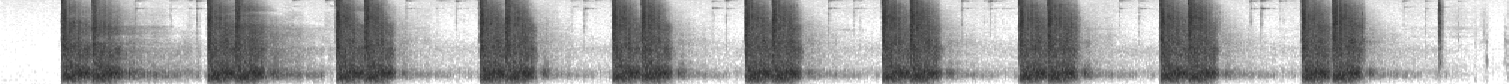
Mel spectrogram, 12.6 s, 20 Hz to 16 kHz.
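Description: A handgun fitted with a Monstrum Ghost red dot and 3X magnifier fires outdoors at targets, ten loud sharp shots in an even, steady rhythm about a second apart, each with a brief ringing tail.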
